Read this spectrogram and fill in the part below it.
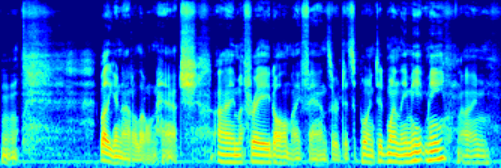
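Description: A man's voice: fairly low pitch, expressive, unhurried, gravelly, darkish tone. An actor playing a fussy, washed-up male bird who once voiced a radio hero, talking in a rambling, flustered, theatrical way. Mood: sheepish. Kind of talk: audio drama acting.

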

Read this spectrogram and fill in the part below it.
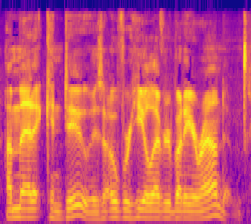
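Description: A man co-hosting a casual gaming podcast, speaking haltingly and often repeating his words. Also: mid-range voice, fairly even intonation. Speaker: podcast co-host.

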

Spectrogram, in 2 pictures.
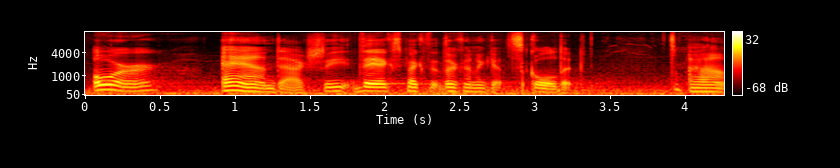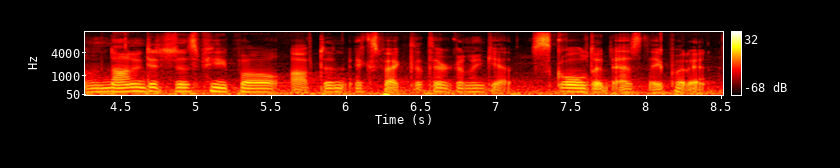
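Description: Woman educator talking straight up and emphatic, lowish voice, faint rumble in the background. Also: normal speed, gravelly. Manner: frank, emphatic. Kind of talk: interview answer.

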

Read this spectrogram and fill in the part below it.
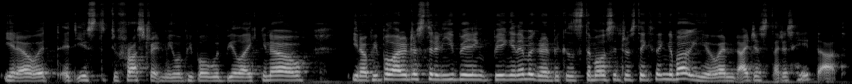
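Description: A woman's voice: medium pitch, fairly even intonation, quick pace, dark tone. A woman from Russia with a Russian accent, talking in a casual discussion and often restarting her sentences as she thinks. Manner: thoughtful, with frequent restarts and repeated words.

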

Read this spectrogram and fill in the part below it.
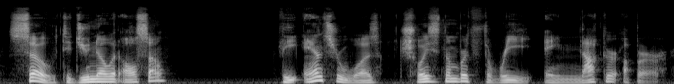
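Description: Deep-voiced podcast guy, a bit nasal from a cold, dry wry asides, home mic. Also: a little mellow, no echo. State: getting over a cold. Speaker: podcast host. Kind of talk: storytelling history podcast. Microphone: home computer setup.

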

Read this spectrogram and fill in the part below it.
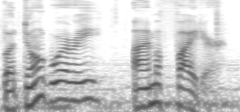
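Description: An actor playing an assured, persuasive horror writer in an audio drama, coaxing in a controlled, deliberate manner. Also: male voice, fairly high pitch, sing-song. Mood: measured reading. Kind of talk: naturalistic audio drama acting. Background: music behind the voice.

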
